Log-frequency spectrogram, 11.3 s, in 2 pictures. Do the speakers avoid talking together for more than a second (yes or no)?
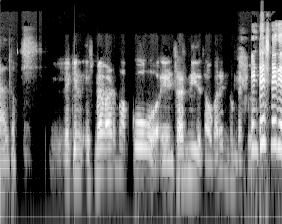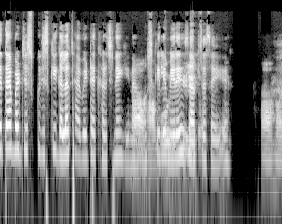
no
